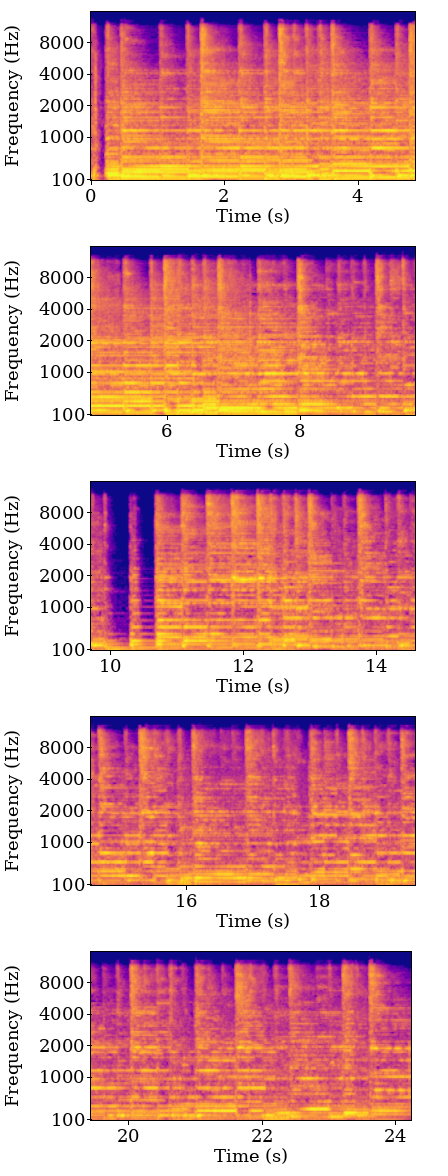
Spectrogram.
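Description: Four chords sustained as whole notes, then the same four chords changing every half note, played on a full-sounding instrument with one brief break midway, steady and loud.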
